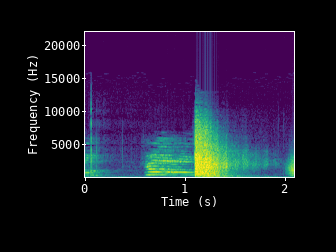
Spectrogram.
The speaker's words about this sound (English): I fired again, and again, and again! But I couldn't hit him!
